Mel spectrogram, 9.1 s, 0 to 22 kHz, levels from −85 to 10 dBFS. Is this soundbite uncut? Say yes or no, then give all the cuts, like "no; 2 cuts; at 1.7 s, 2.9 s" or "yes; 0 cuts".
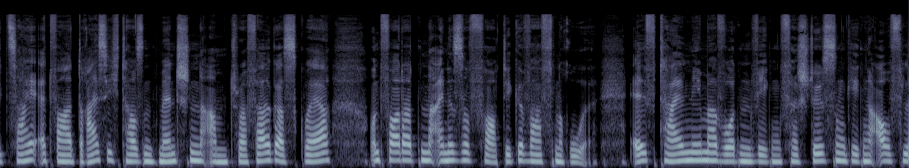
yes; 0 cuts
